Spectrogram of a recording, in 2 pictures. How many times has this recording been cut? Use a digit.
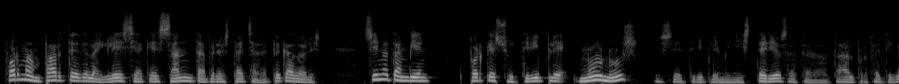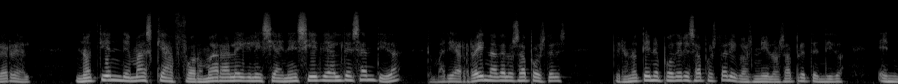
1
